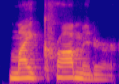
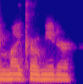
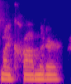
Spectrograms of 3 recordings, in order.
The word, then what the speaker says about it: micrometer: This is pronounced micrometer, or I guess in some cases you can say micrometer, but the American way is micrometer.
